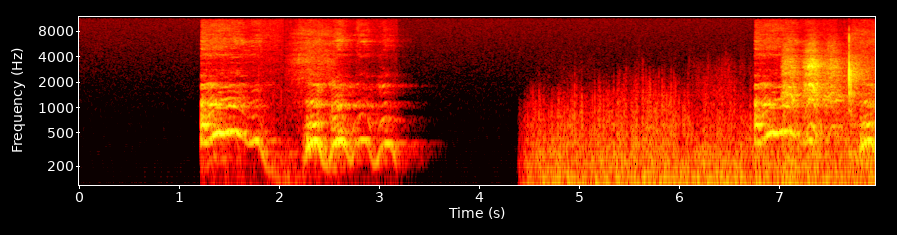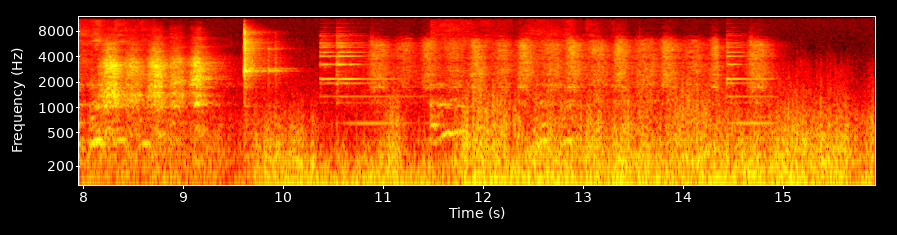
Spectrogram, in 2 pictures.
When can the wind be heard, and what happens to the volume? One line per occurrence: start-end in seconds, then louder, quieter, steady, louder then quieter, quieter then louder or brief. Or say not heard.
4.4-15.8 louder.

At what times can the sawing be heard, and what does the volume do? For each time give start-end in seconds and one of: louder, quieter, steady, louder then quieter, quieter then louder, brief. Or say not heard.
7.0-14.9 quieter.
